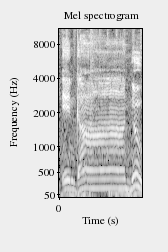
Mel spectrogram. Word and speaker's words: Ngannou: working the Fox Deskin we were trying to figure out how to say his name and a new inga know and then we just settled on in God new when we figured it was his name and we started saying with that emphasis because he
